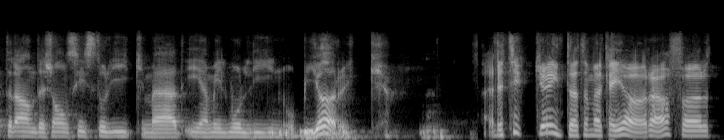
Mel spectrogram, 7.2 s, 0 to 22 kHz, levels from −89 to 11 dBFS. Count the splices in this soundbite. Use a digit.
0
